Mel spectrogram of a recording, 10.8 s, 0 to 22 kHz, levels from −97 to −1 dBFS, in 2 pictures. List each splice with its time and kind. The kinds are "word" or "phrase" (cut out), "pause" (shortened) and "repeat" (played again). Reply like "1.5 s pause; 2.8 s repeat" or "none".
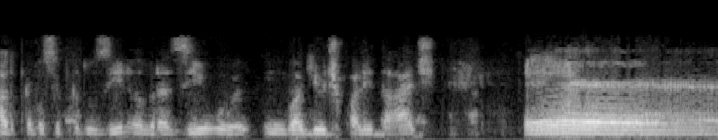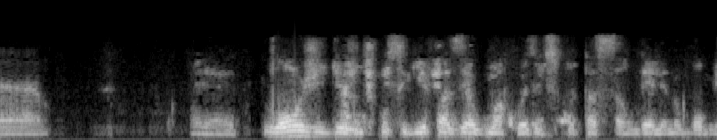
none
